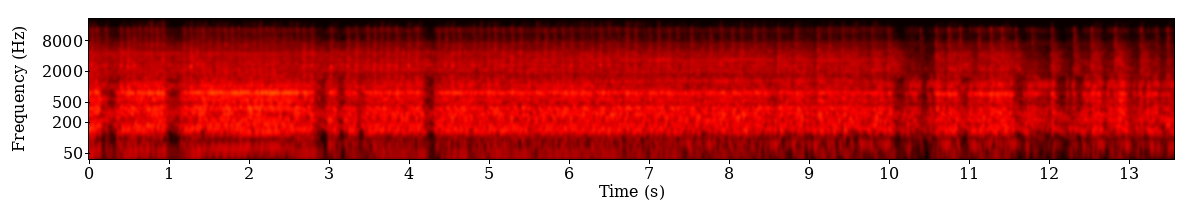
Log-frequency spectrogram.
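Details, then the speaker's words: Stihl 028 Wood Boss chainsaw that hadn't run in a long time; rough uneven buzz that stumbles and surges as the choke flap flutters open and closed rapidly, starving the intake of air. "So when I turned the saw to the side there, I could see that little arm. I could see the little arm over here on the filter that this piece pushes on, fluttering. So that means that the that choke baffle is opening and closing very rapidly, a"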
